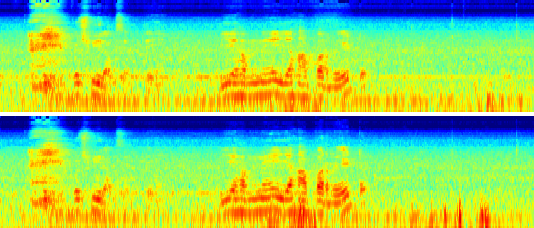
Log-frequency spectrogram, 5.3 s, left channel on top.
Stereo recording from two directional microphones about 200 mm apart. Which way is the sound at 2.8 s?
45° right (ahead or behind).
